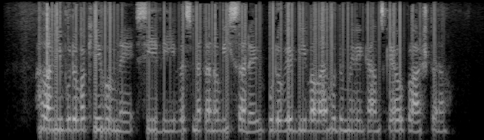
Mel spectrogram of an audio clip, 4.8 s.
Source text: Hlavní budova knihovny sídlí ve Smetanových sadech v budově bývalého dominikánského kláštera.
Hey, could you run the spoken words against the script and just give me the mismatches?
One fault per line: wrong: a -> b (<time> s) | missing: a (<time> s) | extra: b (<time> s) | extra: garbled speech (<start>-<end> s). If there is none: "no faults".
no faults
